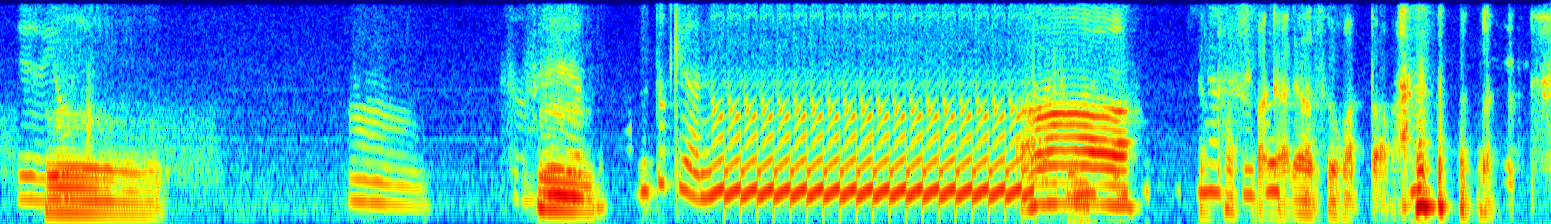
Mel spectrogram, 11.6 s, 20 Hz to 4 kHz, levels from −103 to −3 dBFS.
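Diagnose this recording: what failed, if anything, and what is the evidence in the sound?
Echo leak at 0.00–0.12 s and 1.24–1.65 s: a faint copy of the speech, about 35 dB down and 386 ms late, likely residual echo the canceller missed.

Speech suppressed in double talk at 0.72–1.23, 4.42–4.93, 8.02–9.03, 9.41–10.87 and 11.07–11.48 s: the speech dips by roughly 30–35 dB, likely because the canceller ducked both talkers.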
